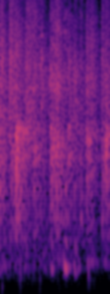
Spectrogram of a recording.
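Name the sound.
room clapping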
